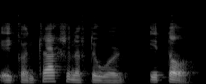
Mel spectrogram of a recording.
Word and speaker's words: ito: It's actually a contraction of the word ito, spelled as I-T-O. The reason why I taught the contraction instead of the full word, it's because it rolls off the tongue better. So instead of saying, ano ito, you say, ano to.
